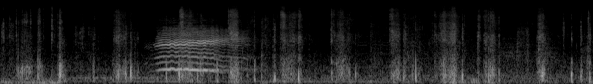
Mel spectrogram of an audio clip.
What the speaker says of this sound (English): let's see where these goats are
